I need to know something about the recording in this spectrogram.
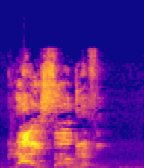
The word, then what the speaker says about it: chrysography: Next word is क्राइसोग्राफी, लेकिन ये क्राइसोग्राफी pronounce नहीं करेंगे हम इसे, ठीक है। ओ की जगह हम ए प्रोनाउंस करेंगे, तो ये क्या हुआ, क्राइसोग्राफी, ठीक है।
